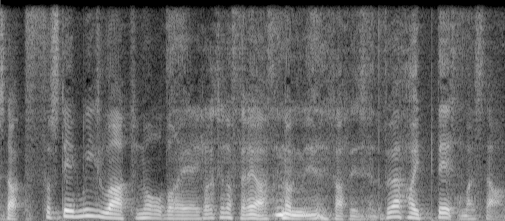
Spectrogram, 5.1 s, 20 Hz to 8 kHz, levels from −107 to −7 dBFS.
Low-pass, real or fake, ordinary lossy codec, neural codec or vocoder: none; fake; none; codec, 16 kHz, 0.5 kbps, FunCodec, trained on LibriTTS, 25 frames a second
